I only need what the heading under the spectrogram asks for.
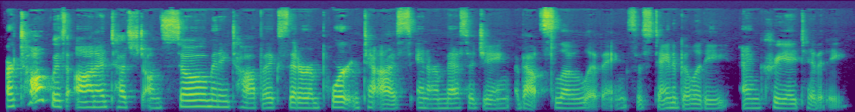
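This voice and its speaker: A woman speaks in a slightly low voice. She delivers a prepared introduction as a podcast co-host, reading from a script. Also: fairly even intonation, normal speed, few pauses.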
